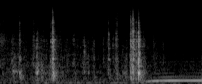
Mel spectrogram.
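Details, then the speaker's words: Geo Metro LSi convertible, three-cylinder, abandoned. At the key, a few light clicks, then a steady low fuel pump hum holds with no cranking at all. Fuel pump runs but the starter never engages; starter relay suspected. "the fuel pump is working no way it uh makes no attempt to start but the fuel pump is running I kid you not the fuel pump is running but no attempt to crank at all none"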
